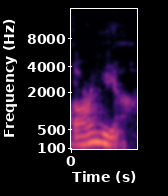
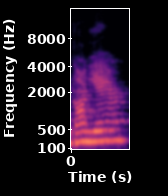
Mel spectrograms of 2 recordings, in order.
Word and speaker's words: Garnier: Garier. Am I saying it right? Garnier.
